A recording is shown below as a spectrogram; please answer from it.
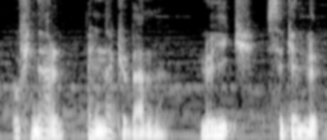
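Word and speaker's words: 밤: En coréen, la nuit se prononce Bam, et violet peut être interprété comme étoile.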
